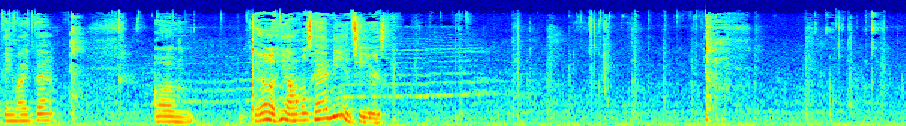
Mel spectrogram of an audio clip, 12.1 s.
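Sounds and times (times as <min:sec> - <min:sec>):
chewing food: 0:05.2 - 0:12.0.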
